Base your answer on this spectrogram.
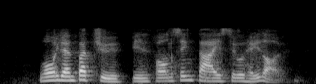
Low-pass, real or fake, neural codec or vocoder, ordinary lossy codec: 5.4 kHz; fake; codec, 16 kHz in and 24 kHz out, 0.6 kbps, FocalCodec, streaming, 4096 codes; AAC, 32 kbps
